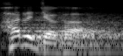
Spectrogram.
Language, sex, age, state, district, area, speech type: Hindi, male, 30-45, Madhya Pradesh, Hoshangabad, rural, spontaneous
